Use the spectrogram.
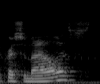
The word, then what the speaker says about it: Chrisomalis: Chrisomalis. That's a bit of a mouthful, but the way I tell people to remember it is that it rhymes with gristle malice, which is two things.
